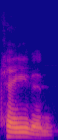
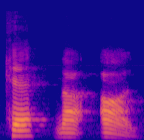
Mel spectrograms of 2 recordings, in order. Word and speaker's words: Canaan: the land of canada and they call that canaan for some reason i don't really know it's not pronounced that way and then some will say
